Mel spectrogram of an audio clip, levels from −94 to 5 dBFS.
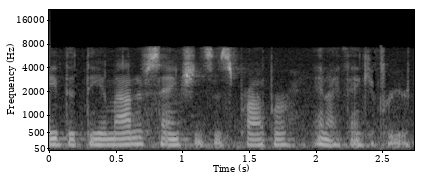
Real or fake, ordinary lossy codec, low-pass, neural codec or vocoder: real; AAC, 48 kbps; 7.2 kHz; none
